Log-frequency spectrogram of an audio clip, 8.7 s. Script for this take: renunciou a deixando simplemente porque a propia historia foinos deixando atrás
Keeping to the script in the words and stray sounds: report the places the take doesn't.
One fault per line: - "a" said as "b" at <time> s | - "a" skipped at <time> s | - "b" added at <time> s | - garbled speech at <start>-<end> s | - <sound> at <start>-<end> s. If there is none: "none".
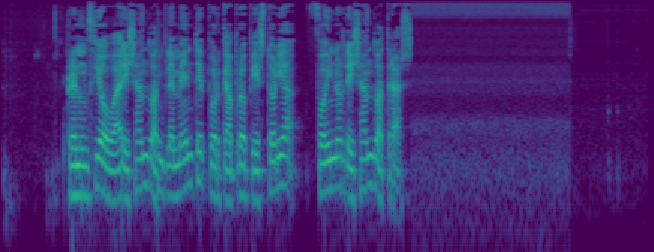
none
